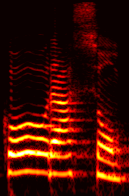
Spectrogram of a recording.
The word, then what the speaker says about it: corazón: palavra bem moleza né corazón que você sabe já que a sílaba forte tá aqui ontem bacaninha eu hein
